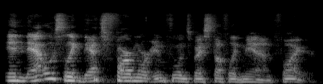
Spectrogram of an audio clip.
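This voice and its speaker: A man's voice: on the high side, animated, moderate pace, sharp tone. A man in a casual podcast discussion, talking analytically in a rambling way, often saying "like". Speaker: podcast panelist. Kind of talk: casual film and game discussion.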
